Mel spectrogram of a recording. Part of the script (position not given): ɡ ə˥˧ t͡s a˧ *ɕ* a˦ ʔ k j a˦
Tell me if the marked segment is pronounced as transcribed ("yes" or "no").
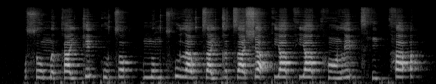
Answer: yes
